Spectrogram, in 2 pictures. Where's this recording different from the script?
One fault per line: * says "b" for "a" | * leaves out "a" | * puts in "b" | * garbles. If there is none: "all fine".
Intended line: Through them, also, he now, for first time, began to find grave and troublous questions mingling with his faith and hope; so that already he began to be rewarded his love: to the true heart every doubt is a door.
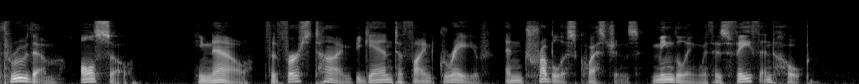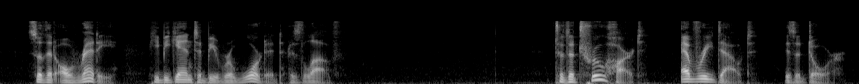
all fine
